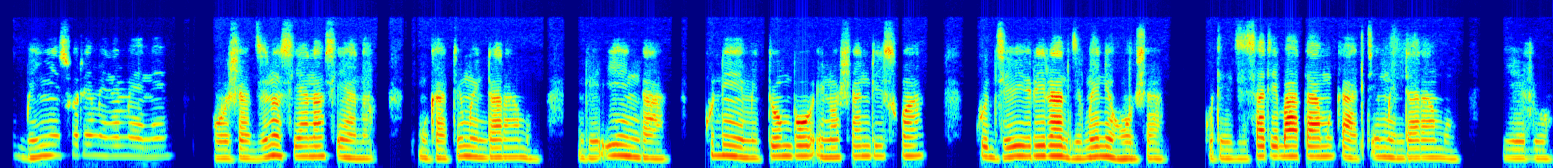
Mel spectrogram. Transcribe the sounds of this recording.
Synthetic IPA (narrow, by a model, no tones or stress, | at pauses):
bʱwiɲisoremeneme̞ne | ɦo̞ʃad͡zino̞sijanasijana | mukatimwe̞ndaɾamo̞ | ŋɡe̞ʔiːnda | kune̞mito̞mbo̞ʔino̞ʃandiswa | kud͡ziʋiɾiɾad͡zimwe̞niɦo̞ʃa | kutid͡zisatiɓatamukatimwe̞ndaɾamo̞ | je̞ːɗu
